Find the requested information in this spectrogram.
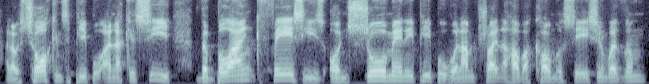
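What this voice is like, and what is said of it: Strong-ish Scottish accent. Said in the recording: “It's just like a Scottish noise ... I've still got this strong-ish accent”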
